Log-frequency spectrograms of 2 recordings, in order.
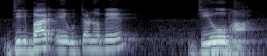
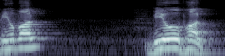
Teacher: যেখানে হয়ের সাথে ব যুক্ত হয়েছে সেখানে বয়ের উচ্চারণ হয়েছে ভ, কিন্তু তার আগে হটা হয়ে যাবে, যে হয়ের সাথে সেই হটা হয়ে যাবে ওকারান্ত বা ও।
